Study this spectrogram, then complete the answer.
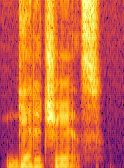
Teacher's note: The T in get is a flap T.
